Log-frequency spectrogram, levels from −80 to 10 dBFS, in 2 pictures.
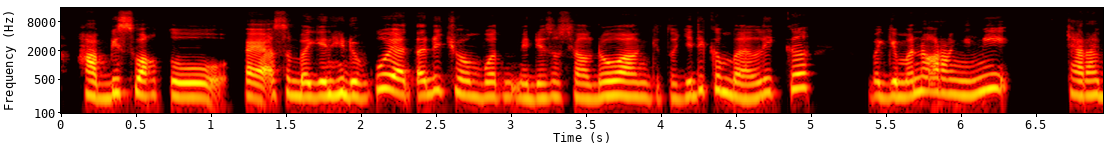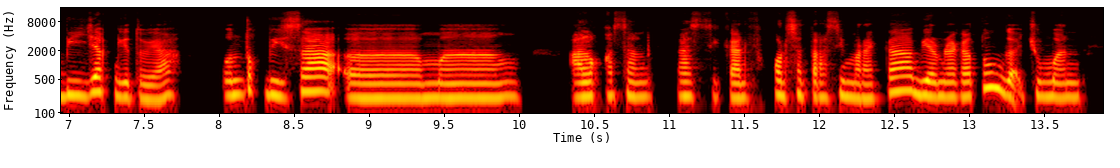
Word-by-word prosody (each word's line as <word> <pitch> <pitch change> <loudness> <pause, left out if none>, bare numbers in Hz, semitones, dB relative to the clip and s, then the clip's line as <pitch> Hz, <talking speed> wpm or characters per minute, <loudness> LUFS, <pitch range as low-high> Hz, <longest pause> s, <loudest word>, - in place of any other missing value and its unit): habis 240 +3 +3
waktu 230 - +3
kayak - - +3
sebagian 225 -2 +2
hidupku 225 +4 +2
ya 245 - +5
tadi 240 +5 -1
cuman 235 -5 -2
buat 215 0 -2
media 200 0 -4
sosial 210 -1 -3
doang 220 +1 +4
gitu. 195 +1 -16
Jadi 225 +9 -4
kembali 245 -2 0
ke 320 +5 +2 0.4
bagaimana 225 +4 0
orang 250 -2 +1
ini 280 +8 +1 0.4
secara 230 -1 +1
bijak 235 +4 0
gitu 210 -4 -5
ya 190 +5 -4 0.2
untuk 240 +5 -3
bisa, 270 +5 +4
eee, 200 0 +1
mengalokasikan 210 +1 -3 0.2
konsentrasi 220 -2 -4
mereka 205 +9 +1
biar 230 -3 +2
mereka 215 0 -1
tuh 335 +6 +2
nggak - - -1
cuman 210 -2 -4
220 Hz, 145 wpm, -22 LUFS, 210-240 Hz, 0.4 s, ya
